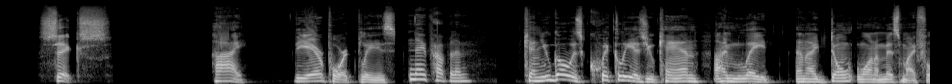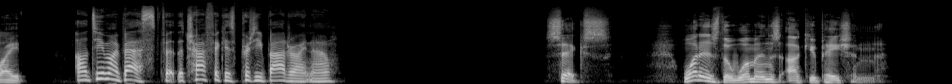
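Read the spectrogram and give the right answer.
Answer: Taxi driver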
